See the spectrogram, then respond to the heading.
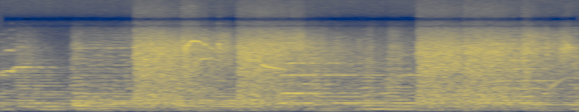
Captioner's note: gunshots banging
